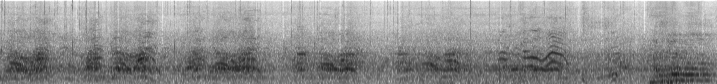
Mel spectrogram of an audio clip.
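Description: A large crowd chants and shouts together outdoors.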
